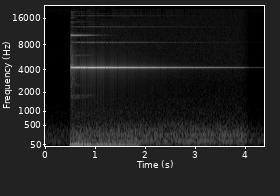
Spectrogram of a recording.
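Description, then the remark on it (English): A meditation bell is struck once and rings out clear and bright, its high sustained tone slowly fading over several seconds with no voices or other sounds around it. “And here comes the bell.”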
